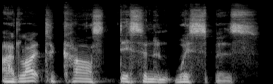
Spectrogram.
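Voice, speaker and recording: Guy playing a tabletop game, bright crisp voice, dry and close. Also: medium pitch, expressive, a little slow, no echo. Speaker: player. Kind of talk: casual tabletop play.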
